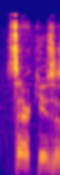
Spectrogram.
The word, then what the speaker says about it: Syracuse: By the way, I think you say Syracuse weird. I say Syracuse. You say Syracuse. – That's right. That's the right way to say it.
